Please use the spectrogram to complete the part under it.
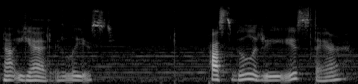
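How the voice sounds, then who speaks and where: A woman with a mid-pitched voice does let's play commentary and reads story text aloud. Game music is clearly audible behind her. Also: a little slow, a bit bright. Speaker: gaming video host.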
